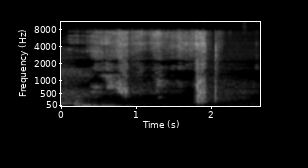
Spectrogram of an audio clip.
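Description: A paper envelope containing a letter with a Department of Defense seal is torn open in one continuous ripping pull, crackly and dry, ending with a couple of sharp final tears and a brief rustle.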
